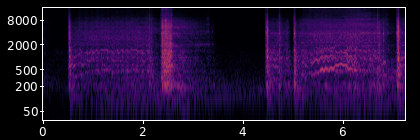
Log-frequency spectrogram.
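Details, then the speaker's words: 1957 International Harvester A120 pickup, sat about 30 years, choke partly closed, starting fluid used: starter whirs in two stretches with a wavering tone but never fires; cranks but won't start, owner suspects bad coil or spark plug wires. "man it must be a bad coil it's got to be either bad coil or bad spark plug wires"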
